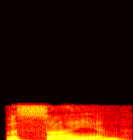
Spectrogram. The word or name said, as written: Visayan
